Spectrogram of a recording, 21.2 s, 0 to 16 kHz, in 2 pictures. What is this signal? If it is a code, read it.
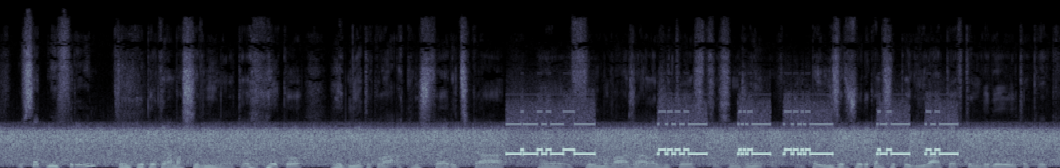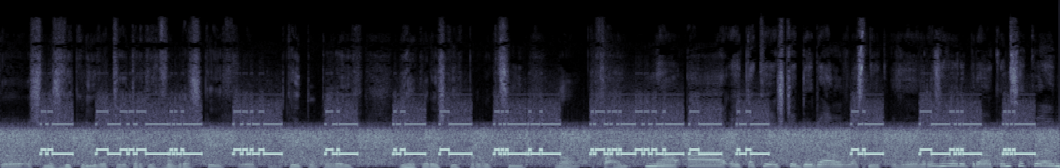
TTY/TDD text telephone tones (45.45 baud Baudot), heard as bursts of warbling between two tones, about 400 Hz shift, 1600 Hz centre, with phone line noise and speech in Czech. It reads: IT IS BUILT OF UNWORKED COUNTRY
